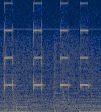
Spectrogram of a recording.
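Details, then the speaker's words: Self-leveling green laser level: short high-pitched beeps about twice a second in a quiet room until level; self-leveling laser level beep. "this Nifty little item and you probably can see the green flashing behind me and as you can hear a beeping it's because it's self-leveling it will tell you and"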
